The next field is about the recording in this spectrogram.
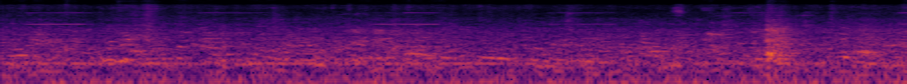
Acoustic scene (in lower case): crowded indoor space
